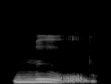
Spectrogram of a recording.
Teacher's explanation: need ends with a D sound and the D is a voiced consonant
